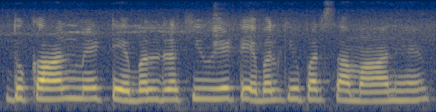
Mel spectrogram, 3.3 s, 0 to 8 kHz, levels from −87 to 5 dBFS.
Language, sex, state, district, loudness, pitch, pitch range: Hindi, female, Haryana, Jhajjar, -20 LUFS, 240 Hz, 225-250 Hz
